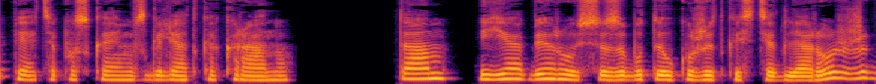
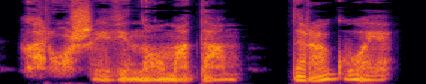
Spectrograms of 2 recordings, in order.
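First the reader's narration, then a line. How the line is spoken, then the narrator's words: Whisper. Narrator (Russian): Зейнеп шепотом говорит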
